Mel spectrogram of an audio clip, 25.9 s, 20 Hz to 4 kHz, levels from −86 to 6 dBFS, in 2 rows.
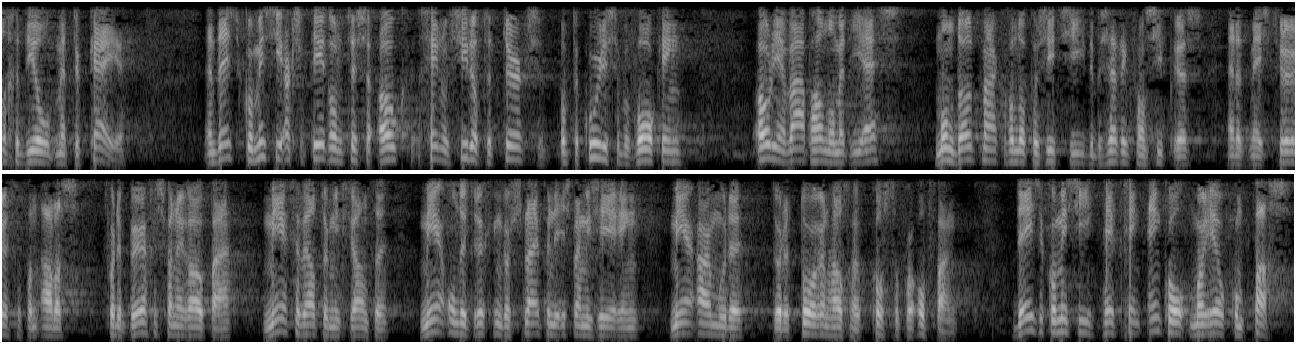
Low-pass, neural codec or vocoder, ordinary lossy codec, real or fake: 3.6 kHz; none; none; real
